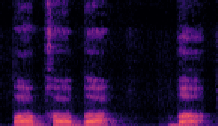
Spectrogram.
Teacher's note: ओठ। ब ध्वनि का उच्चारण स्थान ओठ होता है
